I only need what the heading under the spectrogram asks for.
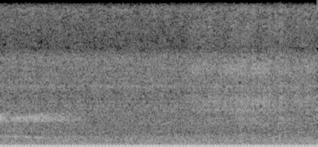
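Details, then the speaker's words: Pickup after reconnecting MAP sensor differently, previously idling rough with a code: low steady idle with even beat, no stumbles or hunting. "i'm not seeing the code come on and it's running really smooth now so i don't know if that fixed anything"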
